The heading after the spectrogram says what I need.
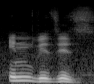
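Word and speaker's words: envisage: इसका प्रोनाउंसिएशन ध्यान रखें, इनविजिज, इनविजिज।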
